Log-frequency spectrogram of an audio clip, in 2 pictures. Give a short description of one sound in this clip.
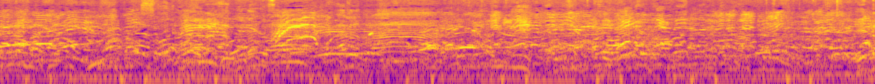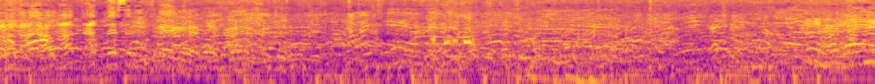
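Plastic wrappers rustle and crinkle close by.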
